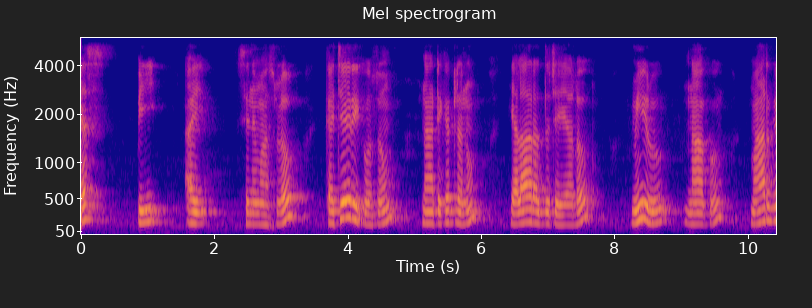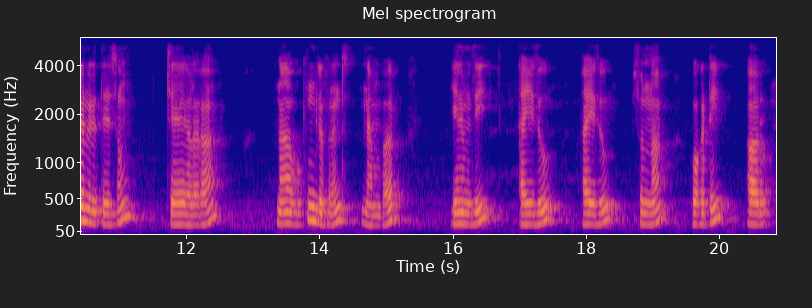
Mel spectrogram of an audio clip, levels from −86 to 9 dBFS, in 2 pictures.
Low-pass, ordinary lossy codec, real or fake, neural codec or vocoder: 5.4 kHz; AAC, 48 kbps; fake; codec, 24 kHz, 3.1 kbps, DualCodec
